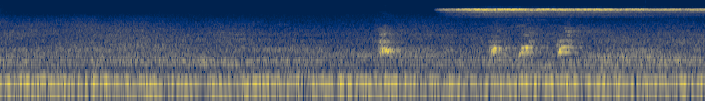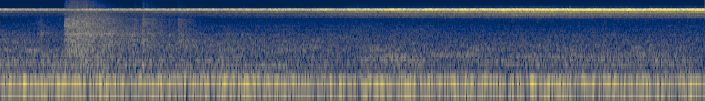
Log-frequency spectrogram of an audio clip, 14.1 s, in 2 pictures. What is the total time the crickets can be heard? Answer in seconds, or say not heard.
10 s.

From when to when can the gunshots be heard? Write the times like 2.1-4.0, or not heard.
7.4-9.0.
